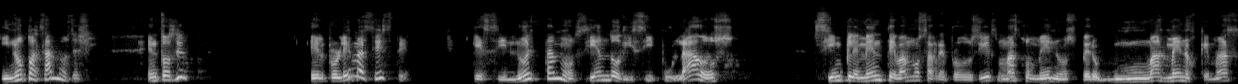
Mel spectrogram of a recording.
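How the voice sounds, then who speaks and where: With long, frequent pauses at a fairly slow pace, a high-pitched man speaks with very wide pitch swings, the sound dry and close with no echo. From Argentina. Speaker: preacher. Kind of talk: sermon. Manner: animated.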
